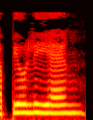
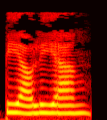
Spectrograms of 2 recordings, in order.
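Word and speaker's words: Piêu Liang (漂亮): Xinh, trong tiếng Trung là Piêu Liang, phiên âm Piêu Liang.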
